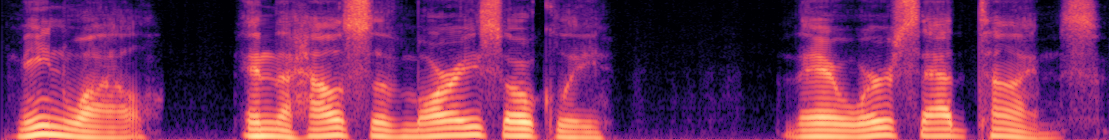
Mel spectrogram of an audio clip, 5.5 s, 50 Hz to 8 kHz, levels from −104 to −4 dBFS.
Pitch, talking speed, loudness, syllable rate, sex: 135 Hz, 120 wpm, -17 LUFS, 4.8 syllables/s, male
